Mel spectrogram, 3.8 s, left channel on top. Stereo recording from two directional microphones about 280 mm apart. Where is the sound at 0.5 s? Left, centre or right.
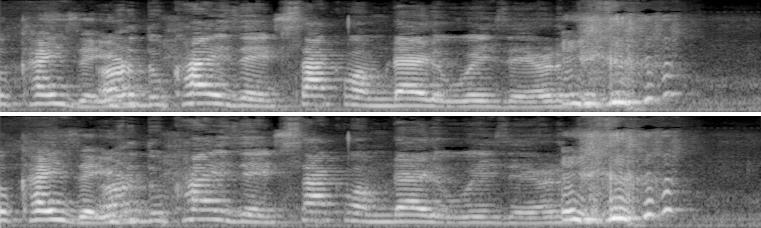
Centre.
